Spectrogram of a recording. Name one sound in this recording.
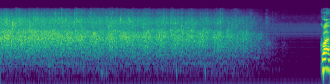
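A large crowd applauds in a big hall, then the clapping fades away.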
